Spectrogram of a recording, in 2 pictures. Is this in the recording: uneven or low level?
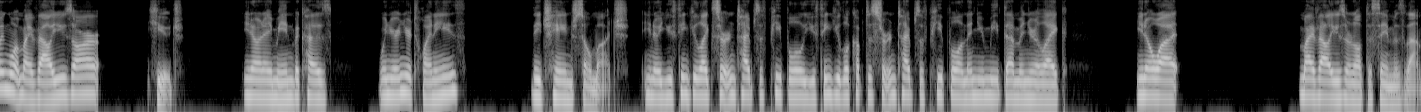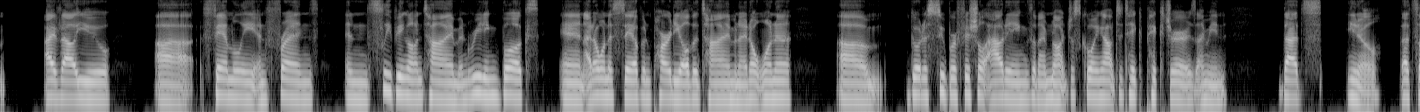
no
